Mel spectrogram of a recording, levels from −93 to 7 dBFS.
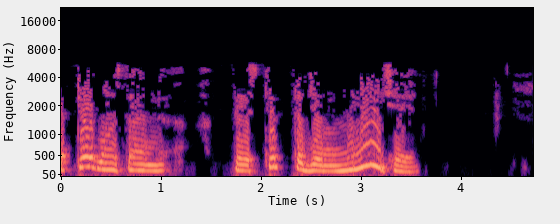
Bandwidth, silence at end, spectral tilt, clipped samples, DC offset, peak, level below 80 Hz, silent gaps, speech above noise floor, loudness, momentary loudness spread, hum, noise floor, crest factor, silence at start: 5.8 kHz; 1.15 s; -7 dB/octave; under 0.1%; under 0.1%; -6 dBFS; -44 dBFS; none; 67 dB; -17 LUFS; 9 LU; none; -82 dBFS; 10 dB; 0 s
